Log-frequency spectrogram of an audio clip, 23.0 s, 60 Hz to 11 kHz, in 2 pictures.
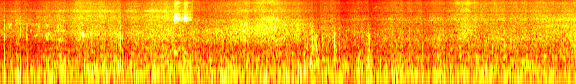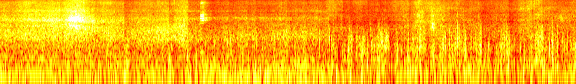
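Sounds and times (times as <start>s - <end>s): vehicle engine and road noise: 0.0s - 23.0s.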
